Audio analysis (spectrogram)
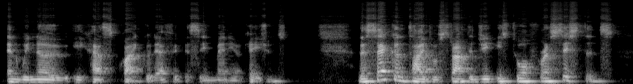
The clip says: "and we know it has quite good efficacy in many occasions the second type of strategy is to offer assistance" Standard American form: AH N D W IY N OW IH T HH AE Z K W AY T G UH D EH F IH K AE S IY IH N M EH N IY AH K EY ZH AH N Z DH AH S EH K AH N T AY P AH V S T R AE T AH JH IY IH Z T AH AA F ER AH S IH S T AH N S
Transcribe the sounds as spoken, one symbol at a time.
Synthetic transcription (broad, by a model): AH N W IY N OW IH T HH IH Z K W AY T G UH D EH F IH K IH S IY IH N M EH N IY AH K EY ZH AH N Z DH AH S EH K AH N T AY P AH V S T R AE T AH JH IY IH Z T AH AA F ER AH S IH S T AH N S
